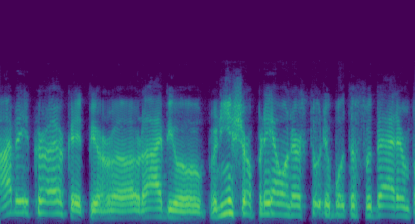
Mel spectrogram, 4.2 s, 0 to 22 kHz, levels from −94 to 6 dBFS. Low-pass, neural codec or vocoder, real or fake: 7.2 kHz; codec, 24 kHz, 0.9 kbps, WavTokenizer, small release; fake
